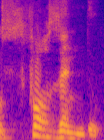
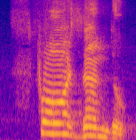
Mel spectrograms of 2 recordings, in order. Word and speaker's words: sforzando: Comment des monsieur fait ça en musique, on sforzando. What is this? What is this? Là, par exemple, trompette, tu fais. Oh, okay. How do you call it? How do you call it? Sforzando.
